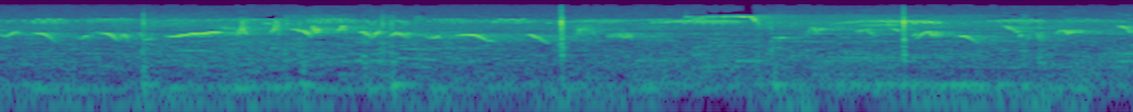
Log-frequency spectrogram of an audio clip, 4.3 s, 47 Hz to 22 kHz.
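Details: Flock of around 35 cedar waxwings perching and singing in a very bare tree while searching for scarce berries; many thin, high, drawn-out whistles and slurred notes overlap, with a low hum underneath.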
